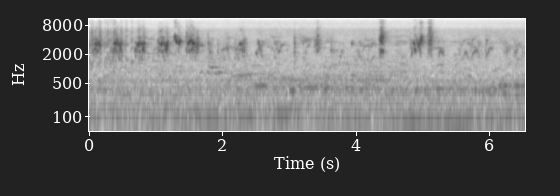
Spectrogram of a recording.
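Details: Budgies chattering: quick, high chirps and warbled notes in a busy run, several birds overlapping, with a few sharper peeps standing out near the end.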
